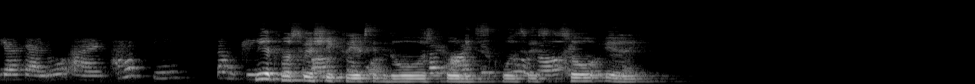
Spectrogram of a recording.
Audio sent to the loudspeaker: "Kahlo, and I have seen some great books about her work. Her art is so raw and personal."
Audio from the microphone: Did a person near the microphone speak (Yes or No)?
Yes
